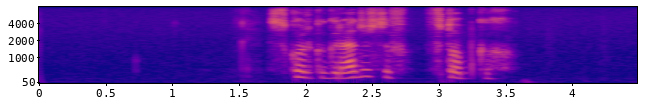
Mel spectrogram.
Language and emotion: Russian, neutral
